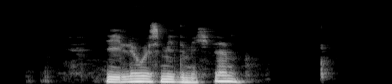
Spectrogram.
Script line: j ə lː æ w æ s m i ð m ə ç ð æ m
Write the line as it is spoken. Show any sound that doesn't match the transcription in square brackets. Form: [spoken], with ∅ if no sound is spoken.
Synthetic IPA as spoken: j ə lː æ w æ s m i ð m ə ç [θ] æ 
